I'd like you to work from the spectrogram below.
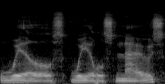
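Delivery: ordinary delivery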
